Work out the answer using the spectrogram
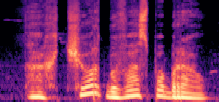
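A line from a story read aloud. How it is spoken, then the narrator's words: Exclamation. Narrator (Russian): воскликнула Винни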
